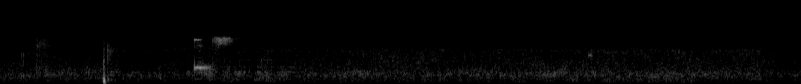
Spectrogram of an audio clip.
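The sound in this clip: Telephone dialing tones as a call is transferred: a brief tone burst over steady, narrow phone-line hiss, with a sharp click just before it.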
